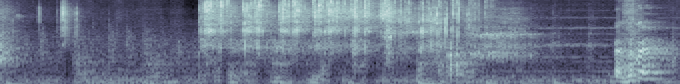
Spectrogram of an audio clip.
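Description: Eight dice are rolled across a table during a tabletop role-playing game, rattling and clattering in a dense burst of hard clicks lasting a few seconds, ending with a sharper knock as one die lands on top of the wild die, with faint voices murmuring underneath.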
